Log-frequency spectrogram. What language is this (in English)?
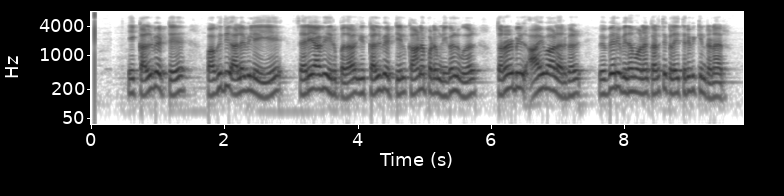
Tamil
